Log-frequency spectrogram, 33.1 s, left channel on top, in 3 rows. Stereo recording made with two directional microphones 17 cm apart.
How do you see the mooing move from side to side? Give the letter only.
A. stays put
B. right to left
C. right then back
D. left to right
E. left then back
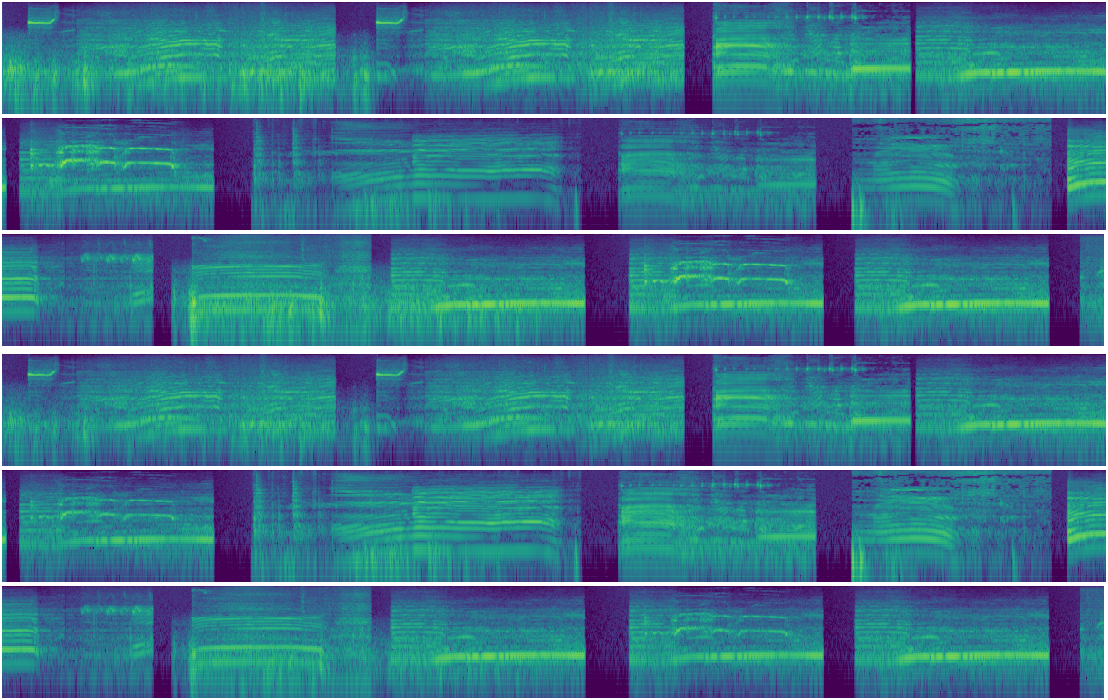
C.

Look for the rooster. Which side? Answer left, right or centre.
left.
